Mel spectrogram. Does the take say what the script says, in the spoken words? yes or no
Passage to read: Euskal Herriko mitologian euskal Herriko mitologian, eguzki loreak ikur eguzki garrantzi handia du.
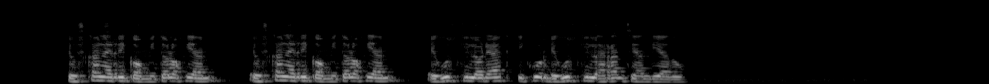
yes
